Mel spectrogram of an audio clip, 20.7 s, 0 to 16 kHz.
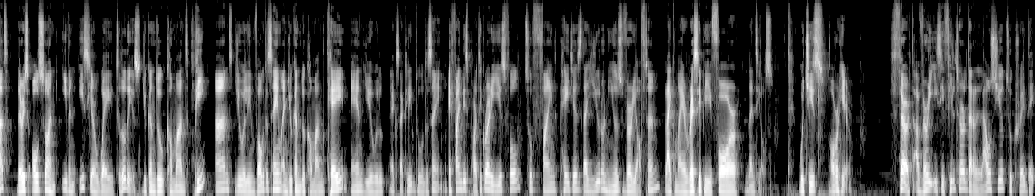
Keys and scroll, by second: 0.0 Escape, 3.8 super+p, 5.4 Escape, 6.6 super+k, 15.6 Return.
